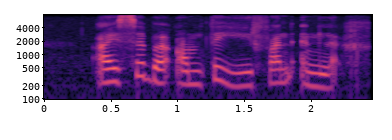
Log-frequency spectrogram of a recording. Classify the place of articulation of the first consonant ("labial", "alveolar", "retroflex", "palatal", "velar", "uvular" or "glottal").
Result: glottal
